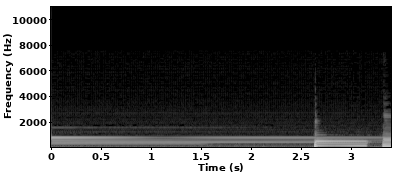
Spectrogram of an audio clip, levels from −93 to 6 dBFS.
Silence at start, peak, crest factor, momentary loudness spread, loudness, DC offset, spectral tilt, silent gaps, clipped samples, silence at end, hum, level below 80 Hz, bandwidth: 0 s; -8 dBFS; 24 dB; 15 LU; -34 LUFS; under 0.1%; -11.5 dB/octave; none; under 0.1%; 0 s; 50 Hz at -55 dBFS; -46 dBFS; 4.8 kHz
